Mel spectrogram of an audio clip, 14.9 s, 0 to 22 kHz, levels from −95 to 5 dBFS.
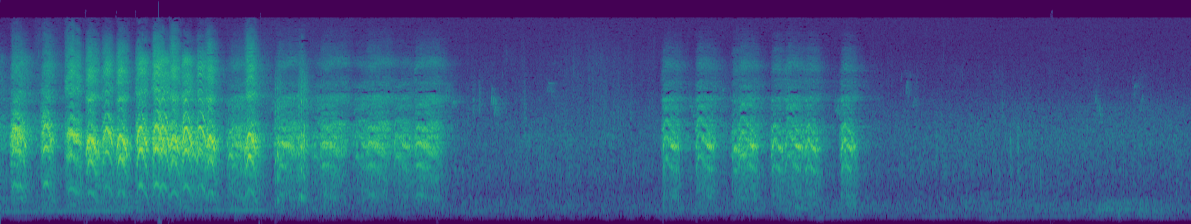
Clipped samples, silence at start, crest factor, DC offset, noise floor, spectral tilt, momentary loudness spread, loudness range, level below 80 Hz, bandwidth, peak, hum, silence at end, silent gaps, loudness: under 0.1%; 0 s; 20 dB; under 0.1%; -48 dBFS; 4 dB/octave; 14 LU; 18 LU; under -90 dBFS; 16 kHz; 0 dBFS; none; 4.15 s; none; -15 LUFS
